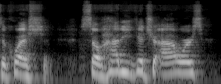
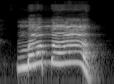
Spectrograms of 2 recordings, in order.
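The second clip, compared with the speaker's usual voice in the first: very high, loud, drawn-out, frantic, panicked wail; 13 semitones higher, 5 dB louder than usual. Describing a young driver seeing cars: imitating a panicked driver's cry. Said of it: "you panic".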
